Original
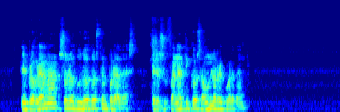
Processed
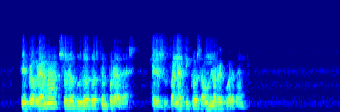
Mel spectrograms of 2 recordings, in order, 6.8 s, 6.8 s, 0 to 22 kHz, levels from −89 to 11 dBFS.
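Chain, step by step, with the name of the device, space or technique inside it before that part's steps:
Bluetooth headset (high-pass filter 220 Hz 24 dB per octave; downsampling to 8,000 Hz; SBC 64 kbit/s 44,100 Hz)

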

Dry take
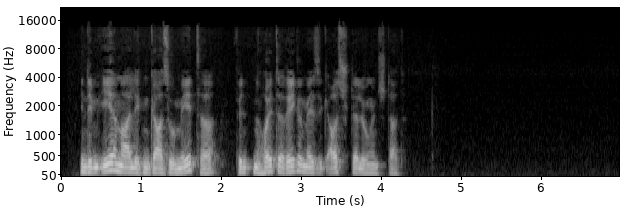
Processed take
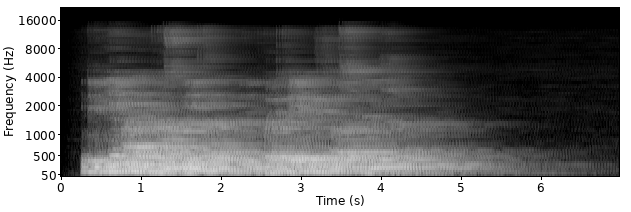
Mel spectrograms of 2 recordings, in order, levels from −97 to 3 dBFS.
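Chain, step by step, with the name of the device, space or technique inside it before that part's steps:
tunnel (flutter between parallel walls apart 6.5 metres, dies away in 1.4 s; convolution reverb RT60 2.6 s, pre-delay 64 ms, DRR −8 dB)
level −7 dB

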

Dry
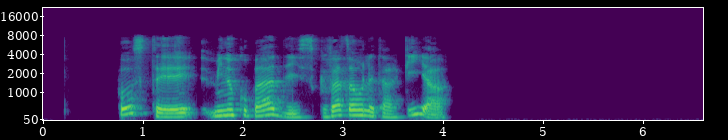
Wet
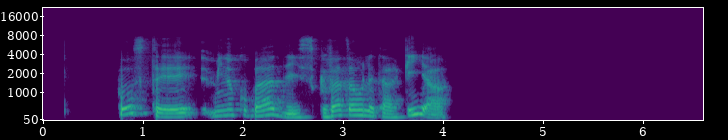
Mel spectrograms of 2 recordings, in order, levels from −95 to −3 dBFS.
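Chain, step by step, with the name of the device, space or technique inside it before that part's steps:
AM radio (band-pass filter 130–3,200 Hz; downward compressor 5 to 1, threshold −31 dBFS, peak gain reduction 12 dB; soft clipping −23 dBFS, distortion −22 dB)
0:01.63–0:02.09: low-shelf EQ 430 Hz −10.5 dB
level −2 dB

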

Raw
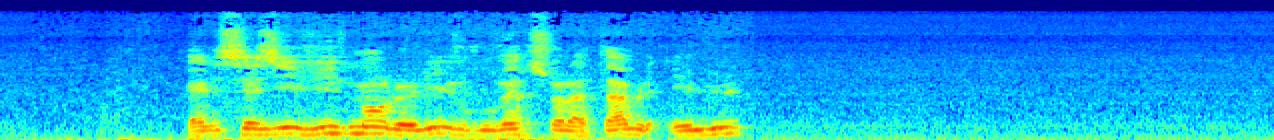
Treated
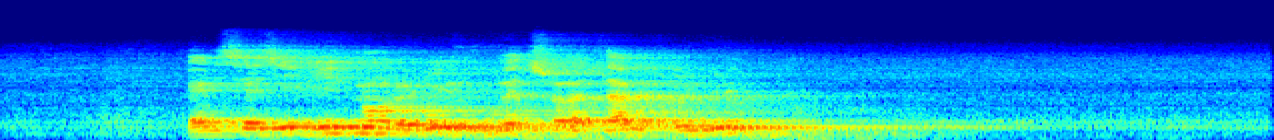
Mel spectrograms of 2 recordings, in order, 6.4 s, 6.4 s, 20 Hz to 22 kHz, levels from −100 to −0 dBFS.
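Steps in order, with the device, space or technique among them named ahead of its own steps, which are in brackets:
0:01.05–0:01.53: parametric band 4,100 Hz −6 dB 1.3 octaves
high-pass filter 390 Hz 6 dB per octave
frequency-shifting delay pedal into a guitar cabinet (echo with shifted repeats 299 ms, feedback 56%, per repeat −140 Hz, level −16 dB; loudspeaker in its box 77–4,200 Hz, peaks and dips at 88 Hz −8 dB, 420 Hz +6 dB, 1,000 Hz −6 dB, 1,900 Hz −8 dB)
low-shelf EQ 110 Hz +4.5 dB
feedback delay network reverb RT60 2 s, low-frequency decay 1×, high-frequency decay 0.85×, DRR 1 dB

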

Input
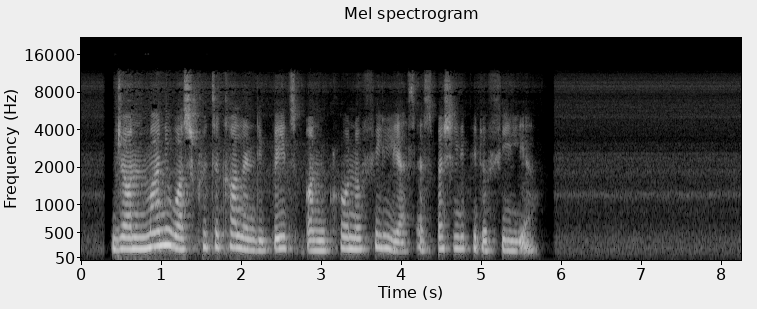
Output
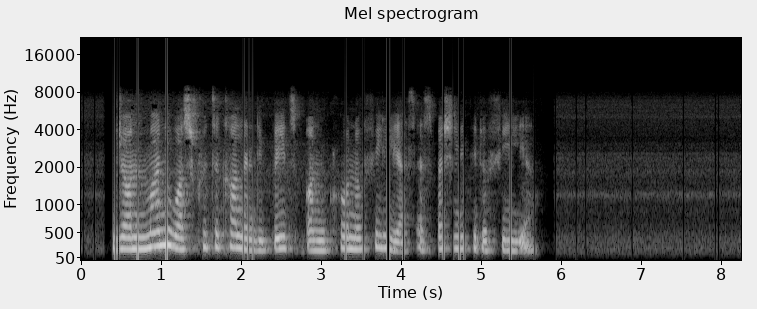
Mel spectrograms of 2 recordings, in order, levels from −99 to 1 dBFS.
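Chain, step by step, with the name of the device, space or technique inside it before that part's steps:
call with lost packets (high-pass filter 130 Hz 12 dB per octave; downsampling to 16,000 Hz; dropped packets of 20 ms random)

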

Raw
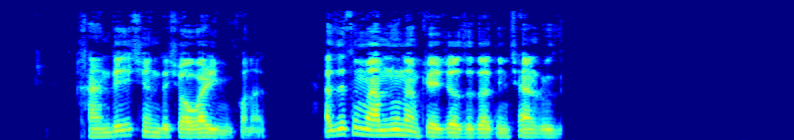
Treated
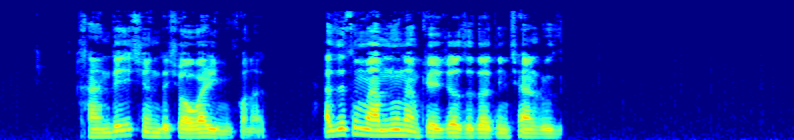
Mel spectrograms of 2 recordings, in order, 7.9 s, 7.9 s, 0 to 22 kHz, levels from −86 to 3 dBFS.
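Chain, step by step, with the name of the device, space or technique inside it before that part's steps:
flat-topped bell 2,100 Hz −9.5 dB
vinyl LP (tape wow and flutter 17 cents; surface crackle 81 per second −55 dBFS; pink noise bed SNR 43 dB)
level +5 dB

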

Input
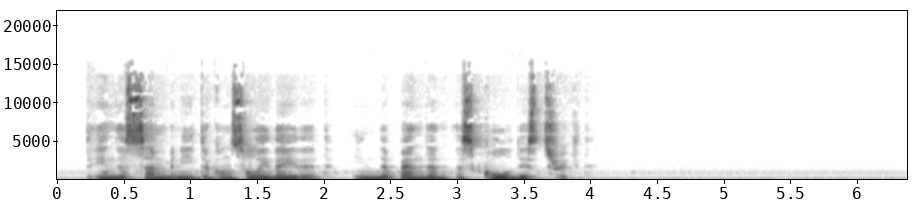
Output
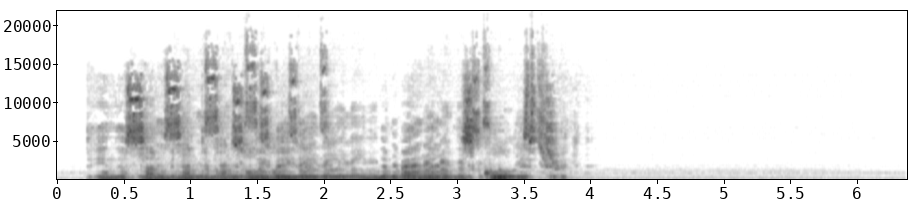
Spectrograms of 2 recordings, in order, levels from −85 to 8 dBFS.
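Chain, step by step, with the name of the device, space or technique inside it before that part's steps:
0:03.20–0:03.60: high-pass filter 160 Hz → 570 Hz 12 dB per octave
delay with pitch and tempo change per echo 347 ms, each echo +2 semitones, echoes 3
ring-modulated robot voice (ring modulation 36 Hz; comb filter 2.2 ms, depth 77%)

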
